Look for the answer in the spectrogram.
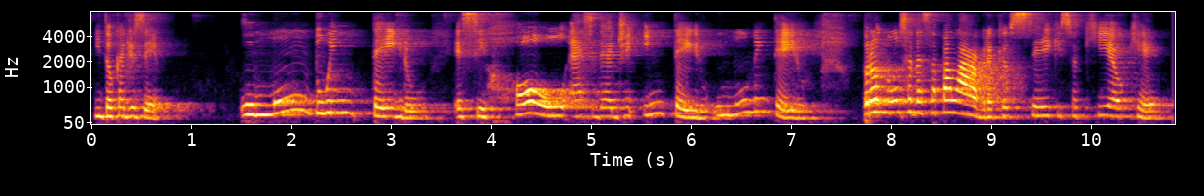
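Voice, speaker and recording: A Brazilian woman teaches English in a bright, animated and playful way, slowing down to give careful English examples. Her voice sits a little high. The room around her is echoey. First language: Portuguese. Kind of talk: lively bilingual English lesson.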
